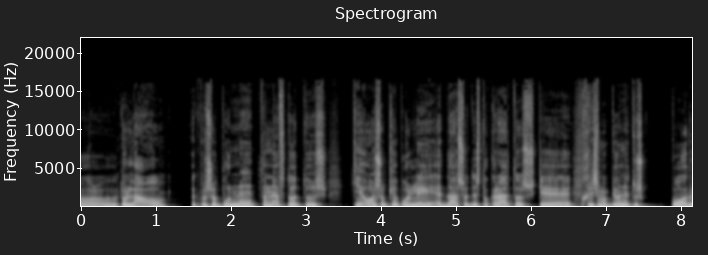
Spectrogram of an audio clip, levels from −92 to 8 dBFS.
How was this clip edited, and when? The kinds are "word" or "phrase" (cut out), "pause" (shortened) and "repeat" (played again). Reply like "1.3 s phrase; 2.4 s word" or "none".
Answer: none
